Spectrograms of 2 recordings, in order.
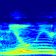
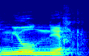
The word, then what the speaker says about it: Mjolnir: But I got Mjolnir here.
